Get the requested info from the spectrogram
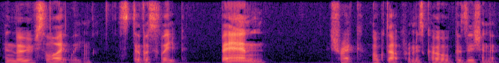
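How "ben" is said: yell. A narrator's reading. Yelling at sleeping brother.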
